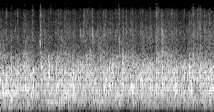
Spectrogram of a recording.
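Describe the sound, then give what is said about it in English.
A short burst of steady audience clapping fills a coach's press conference in Boulder, even and continuous from start to finish. “Now that was good. You're supposed to clap for that.”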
